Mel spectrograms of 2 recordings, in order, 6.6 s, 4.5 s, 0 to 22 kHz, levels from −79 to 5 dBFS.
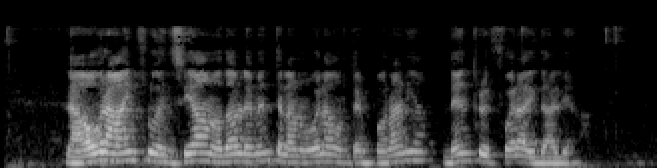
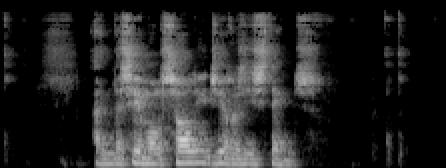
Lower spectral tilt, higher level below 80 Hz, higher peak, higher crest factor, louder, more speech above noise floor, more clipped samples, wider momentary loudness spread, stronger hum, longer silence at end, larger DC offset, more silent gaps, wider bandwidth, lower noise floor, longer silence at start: first, -5 dB/octave vs -2.5 dB/octave; first, -54 dBFS vs -62 dBFS; about the same, -4 dBFS vs -2 dBFS; about the same, 20 dB vs 20 dB; second, -23 LUFS vs -17 LUFS; second, 29 dB vs 48 dB; neither; second, 12 LU vs 22 LU; neither; first, 0.75 s vs 0.45 s; neither; neither; second, 11.5 kHz vs 16.5 kHz; second, -52 dBFS vs -66 dBFS; about the same, 0.05 s vs 0.05 s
